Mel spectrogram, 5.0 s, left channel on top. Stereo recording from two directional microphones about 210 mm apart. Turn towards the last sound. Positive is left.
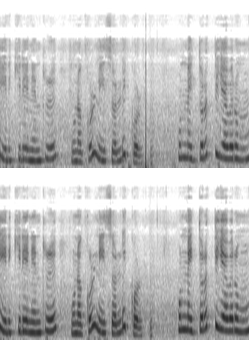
turn(degrees=-20)  # may be behind; listen again after turning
